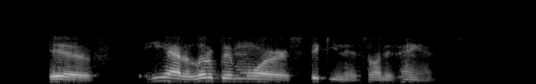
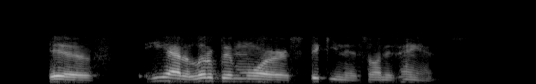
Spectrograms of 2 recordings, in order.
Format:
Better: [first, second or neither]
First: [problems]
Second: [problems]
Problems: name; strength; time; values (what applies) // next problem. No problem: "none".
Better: neither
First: phone-call audio; poor line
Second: phone-call audio; poor line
